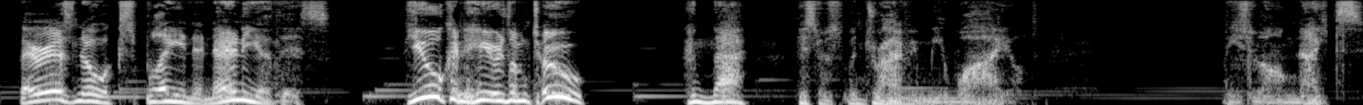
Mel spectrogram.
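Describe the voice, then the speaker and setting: With faint music in the background, a man does a high-pitched put-on character voice at a fairly slow pace, leaving long, frequent pauses. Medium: actual play. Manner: earnest, wondering.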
